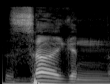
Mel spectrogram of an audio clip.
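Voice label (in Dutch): "zuigen" Dutch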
